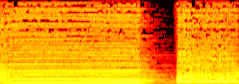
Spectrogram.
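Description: A loud truck air horn blares with a steady, brassy tone, cuts out briefly for a fraction of a second, then sounds again just as strongly.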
